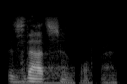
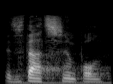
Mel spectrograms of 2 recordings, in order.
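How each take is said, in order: First: Much softer, intimate echo; soft repeat. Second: Said in the usual way. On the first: Real, not acted. Preacher repeating the point to a friend, softly. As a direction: drop it down, personal.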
